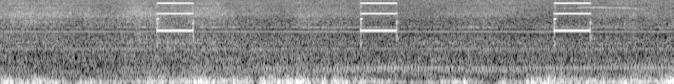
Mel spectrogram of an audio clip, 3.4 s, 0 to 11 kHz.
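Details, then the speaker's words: Yuneec Typhoon Q500 4K drone in flight: short high double beeps about once a second over wind rumble from the controller confirming the spring-loaded throttle stick is centred; beeps if it wanders off centre; normal. "okay the beeping you can hear is the um is the centered it's the throttle which is quite quite nice cuz although it's springloaded it's quite nice to have that little backup sound that tells me that it is knowing that the center is the center"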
